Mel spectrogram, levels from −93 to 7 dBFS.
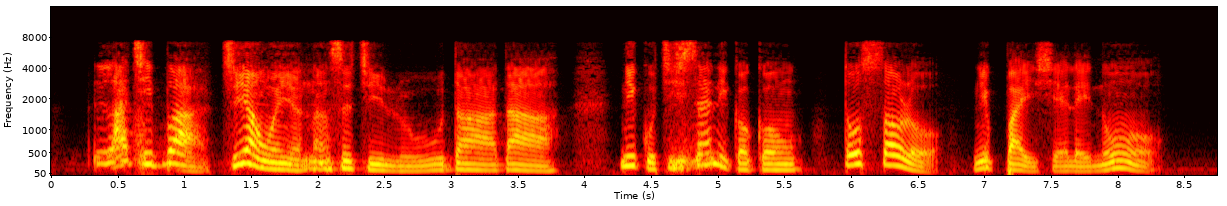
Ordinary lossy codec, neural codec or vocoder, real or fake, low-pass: MP3, 96 kbps; codec, 16 kHz, 0.4 kbps, LongCat-Audio-Codec; fake; 7.2 kHz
